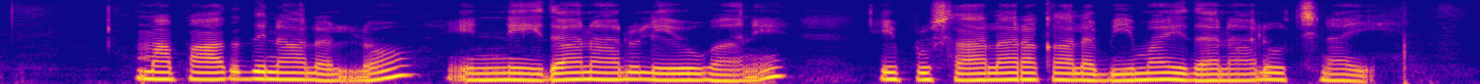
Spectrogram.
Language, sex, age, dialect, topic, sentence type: Telugu, male, 46-50, Telangana, banking, statement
